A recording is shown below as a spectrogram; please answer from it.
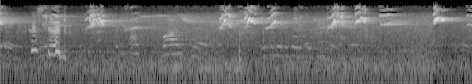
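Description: Lorikeets chirp and squawk in bursts around a bird feeding area at Bird Kingdom in Niagara, sharp repeated calls close by over a busy background of softer chatter, with voices talking faintly underneath.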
